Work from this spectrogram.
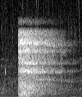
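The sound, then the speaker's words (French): A single forceful breath of air during a guided chakra meditation, starting abruptly as a loud airy rush and then slowly fading away over about a second. “Inspirez, soufflez.”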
